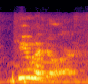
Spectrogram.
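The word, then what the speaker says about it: humidor: had that humidifier wow no that's not how you say it humodor that's for drwing cigars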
